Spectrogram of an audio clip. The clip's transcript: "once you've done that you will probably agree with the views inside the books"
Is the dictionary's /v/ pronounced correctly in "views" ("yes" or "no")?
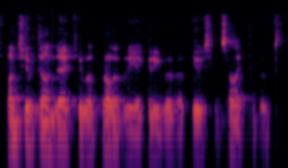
no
